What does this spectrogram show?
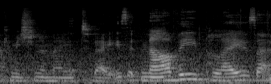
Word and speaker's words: Navi Pillay: Is it Navi Pillay? Is that how I pronounce it?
